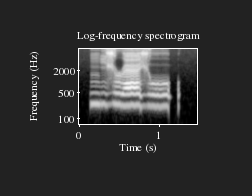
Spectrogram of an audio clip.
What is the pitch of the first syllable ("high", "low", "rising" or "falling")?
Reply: high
